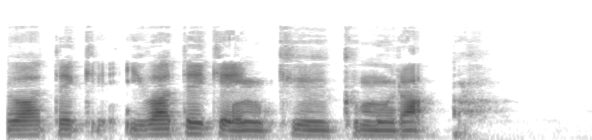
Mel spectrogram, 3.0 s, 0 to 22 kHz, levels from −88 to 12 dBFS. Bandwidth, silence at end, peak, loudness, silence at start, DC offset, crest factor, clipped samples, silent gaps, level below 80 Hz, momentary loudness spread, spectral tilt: 11.5 kHz; 0.55 s; -4 dBFS; -26 LUFS; 0.05 s; under 0.1%; 24 dB; under 0.1%; none; -60 dBFS; 8 LU; -5.5 dB/octave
